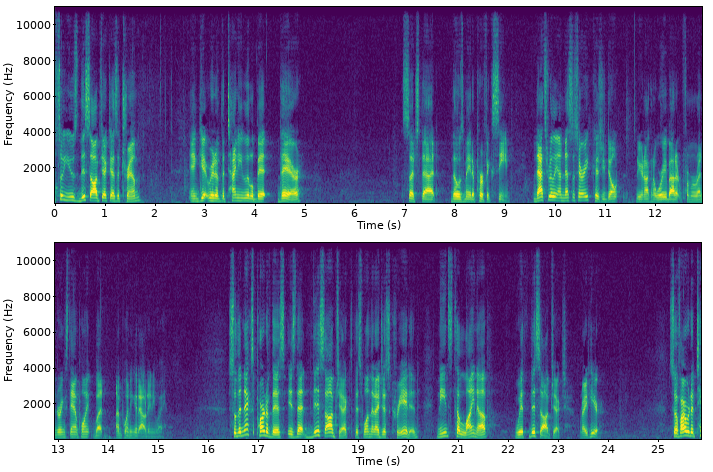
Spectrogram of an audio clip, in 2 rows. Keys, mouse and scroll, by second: 0.0 click, 1.1-2.2 typing, 4.1 click, 6.3 Escape, 6.4 typing, 6.6 Escape, 7.1 scroll, 9.1 scroll, 9.5 middle click, 12.1 middle click, 12.3 middle click, 12.4 middle click, 13.7 right click, 13.7-14.8 scroll, 15.0-16.4 scroll, 16.4-17.4 scroll, 18.0 click, 18.3 scroll, 18.3-19.0 scroll up 7, 19.0 click, 19.2-20.1 scroll up 3, 20.7-21.3 scroll down 6, 23.5-24.0 scroll down 1, 24.2-24.5 scroll down 5.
